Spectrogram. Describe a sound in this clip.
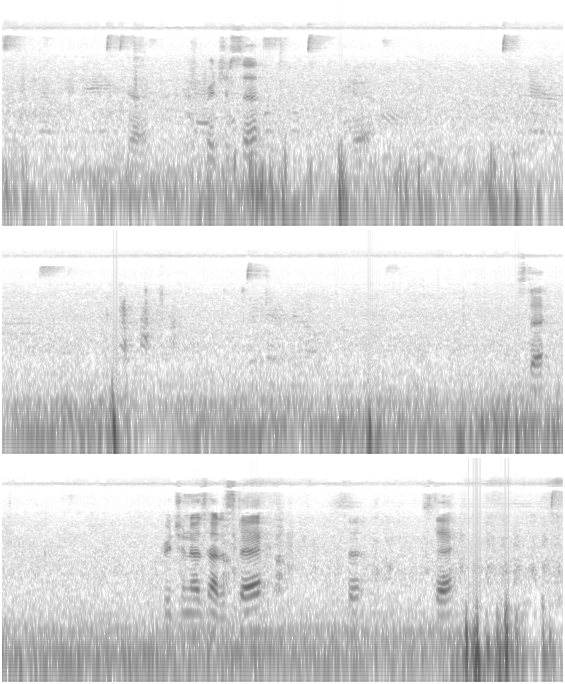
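A man gives short commands to a dog, heard from a distance outdoors.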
